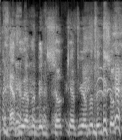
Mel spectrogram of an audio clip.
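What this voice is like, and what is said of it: Imitates another person's voice. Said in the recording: “That's my TD Jakes impression.”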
